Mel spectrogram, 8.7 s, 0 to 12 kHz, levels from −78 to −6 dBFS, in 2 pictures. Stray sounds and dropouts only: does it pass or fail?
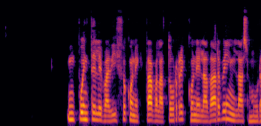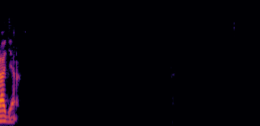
pass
